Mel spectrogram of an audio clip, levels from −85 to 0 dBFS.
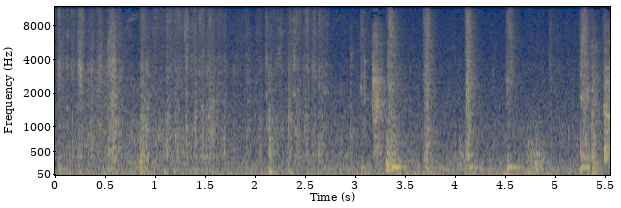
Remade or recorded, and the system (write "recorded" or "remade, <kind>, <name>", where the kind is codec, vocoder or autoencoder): recorded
